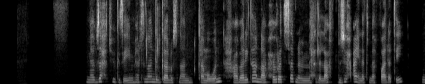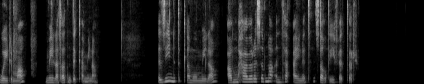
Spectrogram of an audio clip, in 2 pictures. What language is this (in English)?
Tigrinya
